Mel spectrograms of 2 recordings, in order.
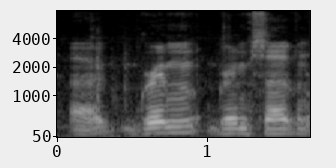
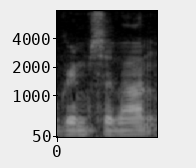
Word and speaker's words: Grim Savant: Grim Servant or Grim Savant, it depends how you want to pronounce it.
